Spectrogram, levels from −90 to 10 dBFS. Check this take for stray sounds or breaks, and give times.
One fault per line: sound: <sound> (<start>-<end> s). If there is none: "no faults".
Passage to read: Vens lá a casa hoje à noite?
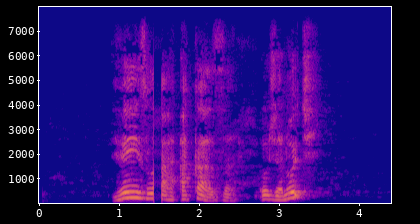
sound: dropout (1.4-1.5 s)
